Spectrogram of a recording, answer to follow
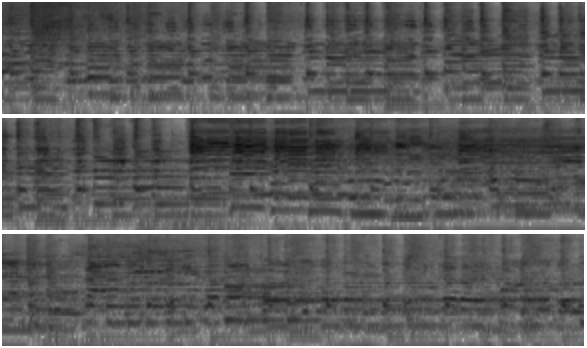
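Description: Live norteño band playing an instrumental passage between sung verses: a saxophone lead over bass, guitar and drums.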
